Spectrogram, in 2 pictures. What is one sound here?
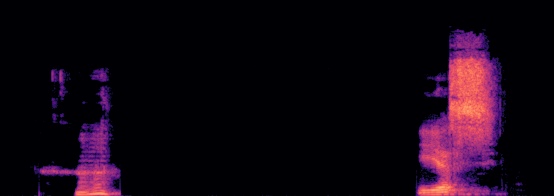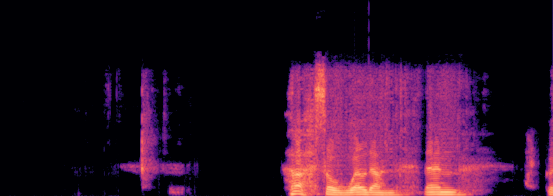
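A man speaks over an online call, in short bursts with pauses.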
